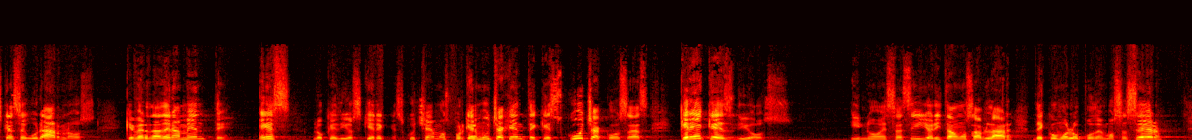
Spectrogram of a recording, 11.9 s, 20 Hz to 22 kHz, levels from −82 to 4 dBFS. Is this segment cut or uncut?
uncut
